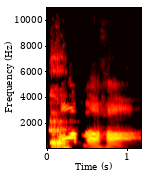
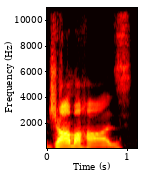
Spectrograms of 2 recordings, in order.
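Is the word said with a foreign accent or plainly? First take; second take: plain; accented. First: It starts with a Y sound, plainly. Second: It starts with a J sound, foreign-accented.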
